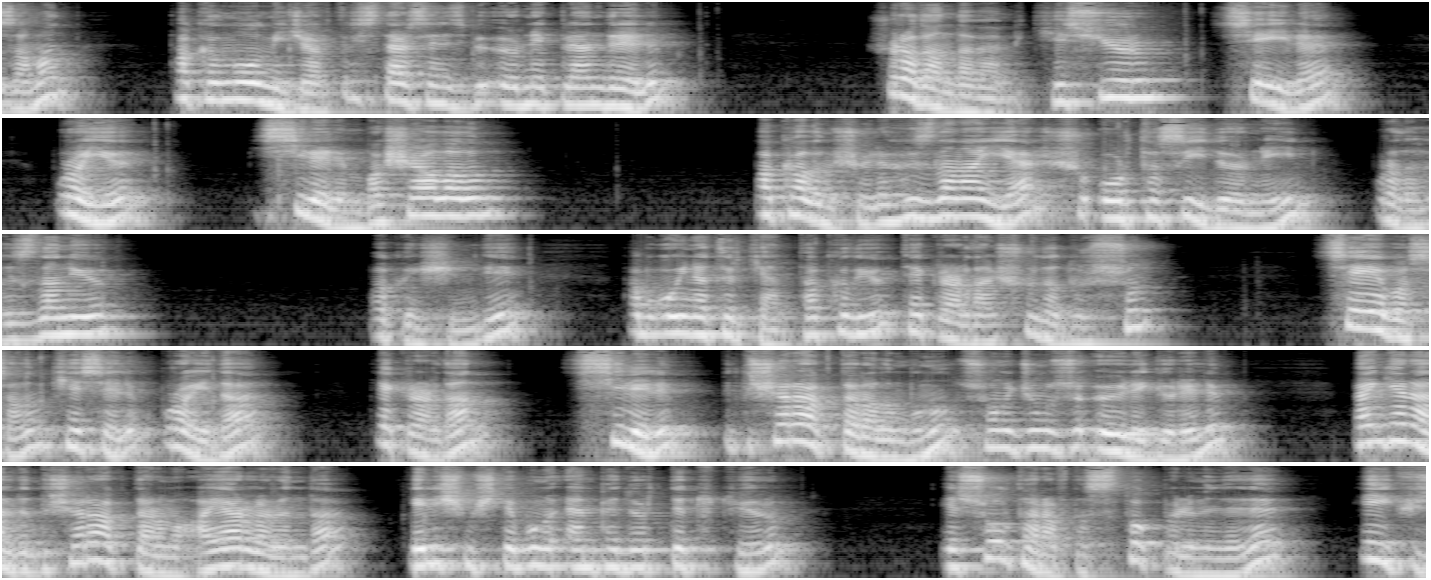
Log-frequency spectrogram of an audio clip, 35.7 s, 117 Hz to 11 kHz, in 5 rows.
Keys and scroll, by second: 5.0 s, 14.4 space, 16.7 space, 20.3 s.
